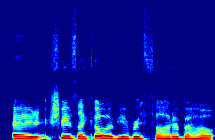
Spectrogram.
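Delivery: talking through a yawn. Telling listeners what a woman from Cameo said, yawning while talking. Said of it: "sorry for yawning".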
